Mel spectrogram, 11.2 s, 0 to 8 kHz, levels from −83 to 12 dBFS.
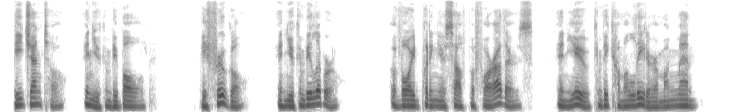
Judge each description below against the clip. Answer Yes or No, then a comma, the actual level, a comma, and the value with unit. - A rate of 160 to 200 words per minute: No, average, 145 wpm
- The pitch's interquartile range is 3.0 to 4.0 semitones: Yes, average, 3.3 semitones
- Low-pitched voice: Yes, low, 110 Hz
